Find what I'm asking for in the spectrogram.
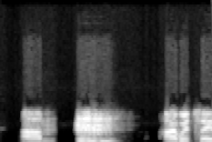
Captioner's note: clears throat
